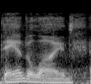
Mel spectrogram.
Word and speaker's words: dandelion: So he's saying line and not lion? – Yes. He's taking out a syllable. How do you say it? – Dandelion. – Okay. – Four syllables. Four. Dandelion, yeah.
